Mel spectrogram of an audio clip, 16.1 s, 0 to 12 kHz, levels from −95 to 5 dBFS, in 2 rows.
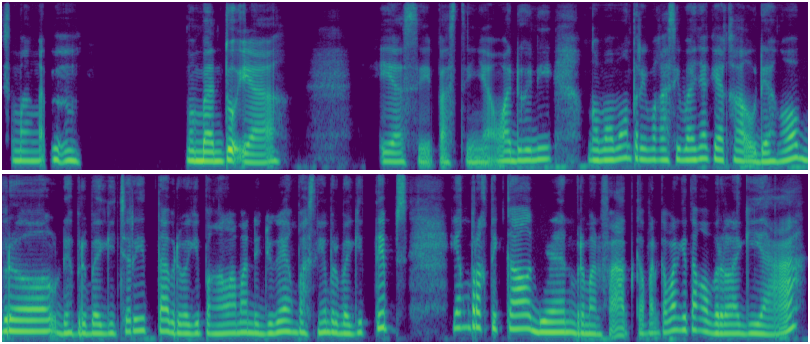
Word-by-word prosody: Semangat. 195 -1 -3
Mhm. 200 -3 0 1.1
Membantu, 190 +1 +6
ya? 170 +2 -1 1.0
Iya, 180 -1 -2
sih, 90 - -7
pastinya. 85 0 -6
Waduh, 200 +1 0
ini 225 +2 -2 0.3
ngomong-ngomong 210 +4 +1
terima 215 -2 -1
kasih 215 +1 -1
banyak 220 +2 +1
ya, 220 - +3
Kak, 200 -1 -2
udah 180 +1 0
ngobrol, 225 +1 +3
udah 190 +1 0
berbagi 185 0 0
cerita, 230 +1 -1
berbagi 185 -1 0
pengalaman, 190 +2 -1
dan 185 - +1
juga 185 +5 +1
yang 205 - -3
pastinya 200 +1 -2
berbagi 185 0 0
tips 290 -2 -1 0.5
yang 295 0 -2
praktikal 280 -3 +2
dan 210 -1 +4
bermanfaat. 175 -6 -2
Kapan-kapan 200 +5 -3
kita 255 0 -1
ngobrol 185 -4 +1
lagi, 180 0 0
ya! 170 - +1
200 Hz, 140 wpm, -23 LUFS, 185-225 Hz, 1.1 s, Membantu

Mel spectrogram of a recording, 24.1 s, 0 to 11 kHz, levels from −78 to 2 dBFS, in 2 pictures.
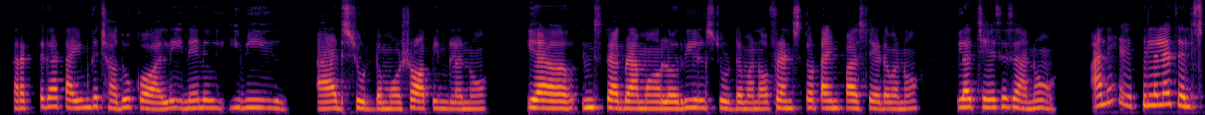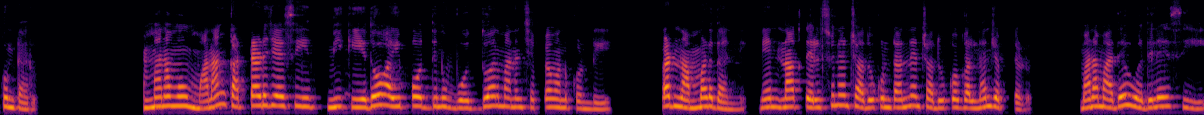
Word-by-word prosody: కరెక్ట్‌గా 210 +5 -1
టైమ్‌కి 230 +4 0
చదువుకోవాలి. 210 -2 0
నేను 220 +1 0 0.3
ఇవి 225 +1 -1 0.7
యాడ్స్ 200 0 0
చూడమో 190 -1 0
,షాపింగ్‌లనో 195 -3 -1 0.6
యాహ్, 205 -2 +5 0.2
ఇంస్టాగ్రామలో 200 -4 +2
రీల్స్ 220 -1 -1
చూడడమనో 190 -2 -1
ఫ్రెండ్స్‌తో 210 +1 0
టైం 210 0 +2
పాస్ 205 -1 +2
చేయడమనో 195 0 -2 0.5
ఇలా 235 - +6
చేసేసాను, 230 -3 +1 0.6
అని 355 +6 -1 0.3
పిల్లలే 295 +2 +3
తెలుసుకుంటారు. 255 -8 0 1.2
మనము 275 +1 +4 0.2
మనం 250 +9 0
కట్టడి 280 +2 +2
చేసి, 270 -1 +2 0.3
నీకేదో 240 +1 +3
అయిపోద్ది 260 -1 +1
నువోద్దు 215 -1 -2
అని 275 - 0
మనం 240 -1 -2
చెప్పామనుకోండి. 225 -5 -4 0.6
వాడు 270 0 +5
నమ్మడు 245 +4 +3
దాన్ని. 180 -2 -6 0.2
నేను 240 +1 0
నాకు 245 0 +1
తెలుసు 225 +1 0
నేను 290 -1 -1
చదువుకుంటాను. 230 0 0
నేను 265 -2 -3
చదువుకోగలను. 215 0 -1
అని 265 - 0
జెప్తాడు. 190 -9 -7 0.6
మనం 260 +2 +3
అదే 265 +6 +3
వదిలేసి 235 +2 0
225 Hz, 115 wpm, -23 LUFS, 205-250 Hz, 1.2 s, ఇలా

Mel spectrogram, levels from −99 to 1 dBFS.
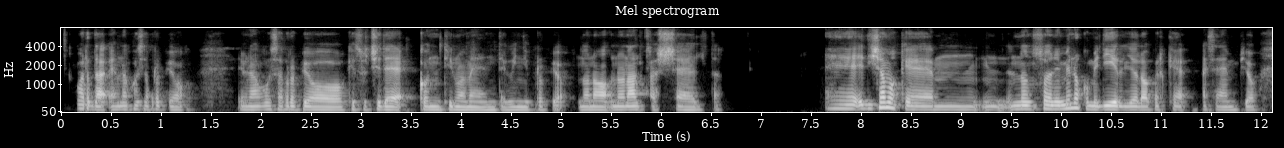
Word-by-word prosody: Guarda 125 -6 +2
è - - -3
una 115 +1 -2
cosa 125 0 -6
proprio 120 -5 -7 0.4
è - - -10
una 110 0 -1
cosa 115 -1 -4
proprio 105 -3 +1
che - - -8
succede - - 0
continuamente, 100 -2 -2
quindi 95 0 -3
proprio - - -7
non 105 0 -2
ho 105 -1 +3
non 110 0 +1
ho - - +8
altra 110 0 -1
scelta. 100 -3 -1 1.0
Eh, 140 -2 +1
diciamo 165 +4 +6
che, 110 -3 +2
mhmm, 110 - -5
non 125 +1 +2
so 135 - +2
nemmeno 130 +6 +4
come 120 -5 -1
dirglielo 110 -3 +4
perché, 110 -2 -7
esempio, 100 -2 -6
110 Hz, 155 wpm, -24 LUFS, 105-120 Hz, 1.0 s, ho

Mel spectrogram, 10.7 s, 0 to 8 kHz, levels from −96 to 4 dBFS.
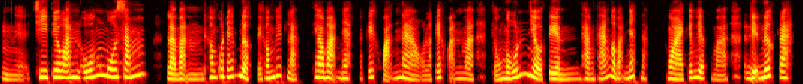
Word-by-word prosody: ừm, 180 -3 -9 0.3
chi 250 0 +1
tiêu 250 0 +3
ăn 245 +1 +4
uống, 255 +8 +1
mua 270 -3 +4
sắm 270 +8 +1 0.3
là 195 -2 +5
bạn 185 -1 -2
không 245 +3 +1
có 275 - -1
đếm 270 +1 -1
được, 235 -9 +6
thì 185 - -7
không 220 +4 +2
biết 315 0 -6
là 175 -2 -3 0.2
theo 235 -1 +5
bạn 230 -1 +2
nha, 215 0 -1
là 200 - -22
cái 250 - -1
khoản 230 -3 -4
nào 170 -8 -2
là 170 0 -13
cái 230 - 0
khoản 205 -4 -9
mà, 190 -3 -3 0.3
kiểu, 165 - -7
ngốn 210 +7 +2
nhiều 210 - +4
tiền 190 0 +1
hàng 195 -2 -2
tháng 210 +8 -2
của 255 - +3
bạn 210 -1 -5
nhất 255 +2 -2
nào, 205 -3 -10 0.2
ngoài 195 -3 +2
cái 225 +3 -3
việc 225 -4 0
mà 170 -1 -9 0.2
điện 220 +1 +3
nước 275 +5 +4
ra? 230 -1 +2
220 Hz, 250 wpm, -21 LUFS, 195-250 Hz, 0.3 s, được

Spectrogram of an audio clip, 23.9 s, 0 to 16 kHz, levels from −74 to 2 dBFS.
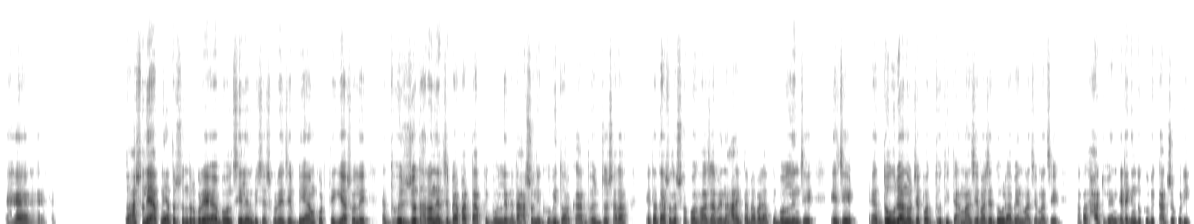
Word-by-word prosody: হ্যাঁ, 105 -1 +2 0.2
হ্যাঁ, 100 0 -12
হ্যাঁ। - - -23 1.4
তো - - -3 0.2
আসলে 200 +5 +2
আপনি 155 +3 -3
এত 145 - -7 0.2
সুন্দর 150 0 0
করে 140 -1 +6 0.2
আ - - +6 0.2
বলছিলেন 125 -1 +2
বিশেষ 115 +1 -6
করে 115 0 -1
যে 115 - 0 0.2
ব্যায়াম 115 +1 +2
করতে 120 0 -6
গিয়ে 110 0 +3
আসলে 110 0 -1 0.4
আ - - -5 0.2
ধৈর্য 120 +1 +2 0.2
ধারণের 130 +1 +3
যে 120 - -1
ব্যাপারটা 110 0 +1
আপনি 105 - -10
বললেন 100 +3 0
এটা 155 +1 -1
আসলে 150 +4 -3
খুবই 125 -1 -2
দরকার। 95 -1 -3 0.2
ধৈর্য 110 -2 -3 0.2
ছাড়া 105 -1 0 0.5
এটাতে 105 +1 -1
আসলে 110 0 -1
সফল 105 0 -3
হওয়া 100 -1 +1
যাবে 95 0 -1
না। - - -2
আরেকটা 145 +3 0
ব্যাপারে 130 -1 0
আপনি 120 - -8
বললেন 105 -1 +2
যে 105 - +1 0.5
এই 105 - +3
যে 105 - +5 0.5
আ - - +1 0.2
দৌড়ানোর 130 0 +7
যে 125 - +3
পদ্ধতিটা 105 -2 -3 0.2
মাঝে, 105 +1 -2
মাঝে 105 +1 0
দৌড়াবেন, 105 -2 +2
মাঝে, 100 0 -7
মাঝে 95 0 -4 0.5
আবার 95 +1 -4
হাঁটবেন। 100 -1 -2
এটা 160 +2 +1
কিন্তু 145 -2 0
খুবই 120 -1 -2
কার্যকরী। 100 0 -3
110 Hz, 150 wpm, -23 LUFS, 105-125 Hz, 1.4 s, দৌড়ানোর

